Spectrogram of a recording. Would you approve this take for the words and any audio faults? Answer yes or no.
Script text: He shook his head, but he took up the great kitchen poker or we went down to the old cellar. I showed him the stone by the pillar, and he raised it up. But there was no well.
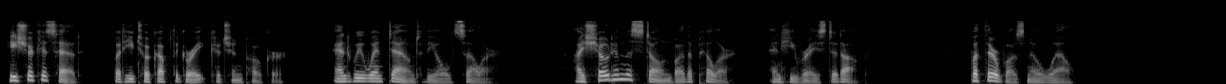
no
